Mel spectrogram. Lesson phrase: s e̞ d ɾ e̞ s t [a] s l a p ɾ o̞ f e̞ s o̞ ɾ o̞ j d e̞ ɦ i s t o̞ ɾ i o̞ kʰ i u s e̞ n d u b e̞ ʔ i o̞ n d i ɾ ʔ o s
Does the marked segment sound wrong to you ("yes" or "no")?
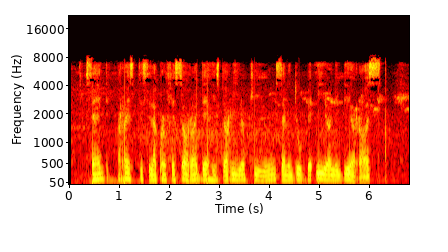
yes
